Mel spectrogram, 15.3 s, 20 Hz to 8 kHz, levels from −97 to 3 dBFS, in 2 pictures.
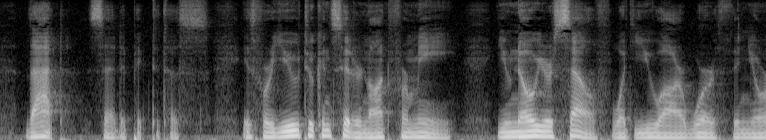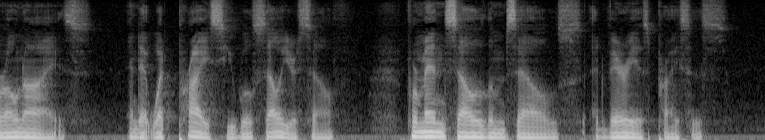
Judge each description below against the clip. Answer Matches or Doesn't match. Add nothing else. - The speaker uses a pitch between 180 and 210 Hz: Doesn't match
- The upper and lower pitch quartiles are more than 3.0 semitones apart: Doesn't match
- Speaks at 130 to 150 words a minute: Matches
